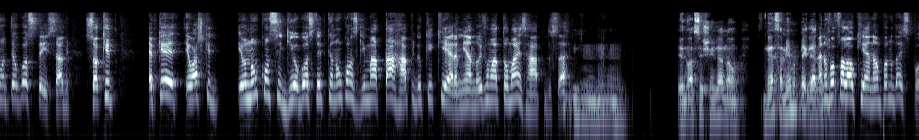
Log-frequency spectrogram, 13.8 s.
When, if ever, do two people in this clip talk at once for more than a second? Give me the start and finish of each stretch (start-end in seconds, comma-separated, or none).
none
